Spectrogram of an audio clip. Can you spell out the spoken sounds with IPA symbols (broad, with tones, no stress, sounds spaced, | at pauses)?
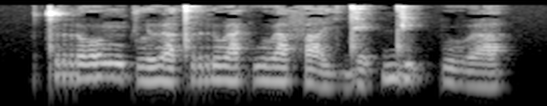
t r oː˥˩ ŋ k l ɯ˧ a̯ t r u˧ a̯ k w u˧ a̯ f a˨˩ j d e˦˥ ʔ d i˥˩ ʔ p u˧ a̯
